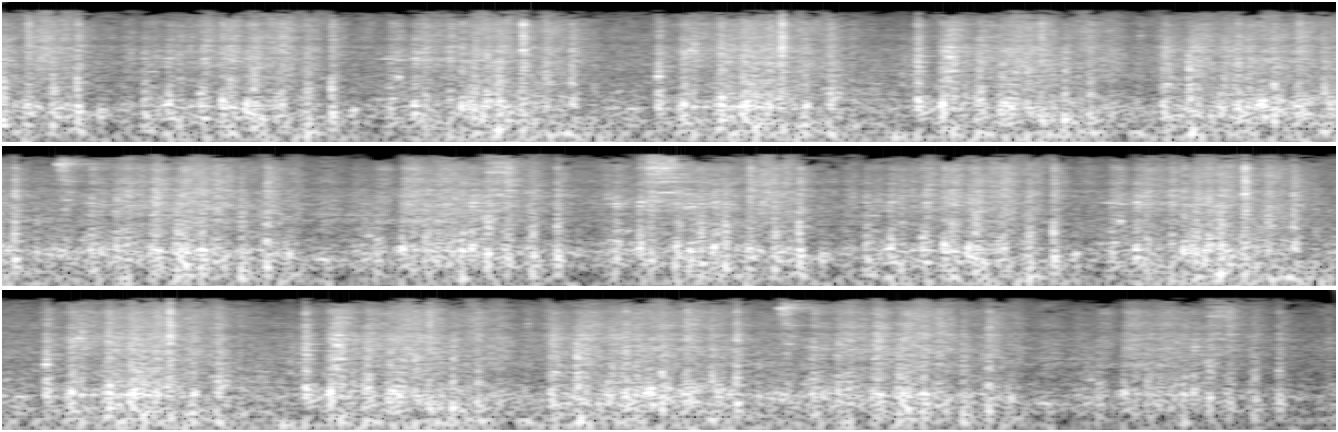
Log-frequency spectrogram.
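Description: A railway train rolling along the track with a steady rumble, its wheels knocking repeatedly over the rail joints.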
